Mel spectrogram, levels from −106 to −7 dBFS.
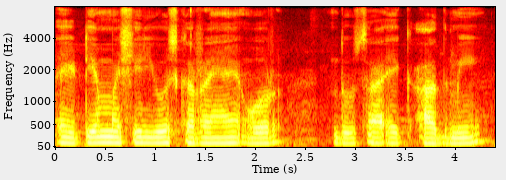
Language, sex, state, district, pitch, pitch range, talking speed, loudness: Hindi, male, Mizoram, Aizawl, 115 Hz, 110-120 Hz, 150 wpm, -17 LUFS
